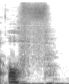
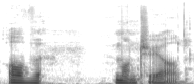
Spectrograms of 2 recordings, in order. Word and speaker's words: Of Montreal: Som heter, eh, inte Off, utan Of Montreal.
